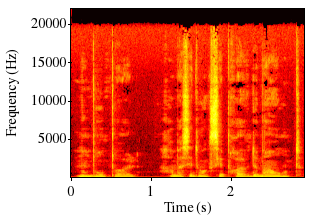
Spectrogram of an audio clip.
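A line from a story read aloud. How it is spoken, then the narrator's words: Pleading voice. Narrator (French): me dit, d'une voix suppliante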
